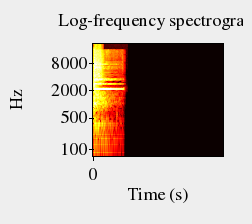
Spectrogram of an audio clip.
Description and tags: home exercise gym
home, gym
